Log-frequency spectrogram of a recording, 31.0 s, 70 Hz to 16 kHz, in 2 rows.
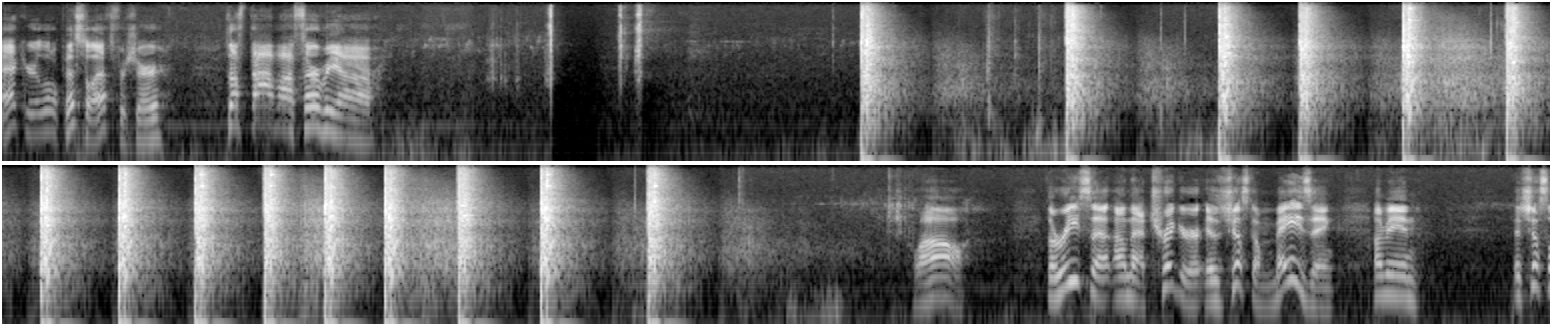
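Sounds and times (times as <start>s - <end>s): pistol shots echoing: 8.6s - 9.6s, 10.6s - 11.5s, 12.2s - 22.6s.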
